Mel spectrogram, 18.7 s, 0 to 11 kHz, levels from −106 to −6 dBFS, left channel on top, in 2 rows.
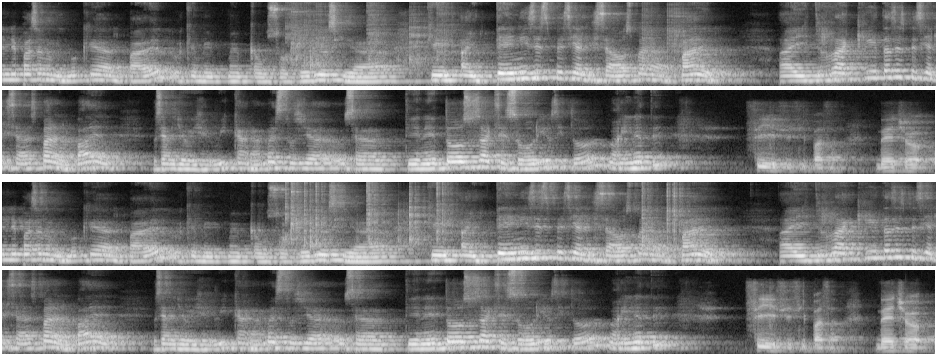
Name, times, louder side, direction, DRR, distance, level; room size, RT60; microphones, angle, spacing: voice 1, 0.0-7.2 7.8-10.5 10.9-16.0, equal, 20° left, 4 dB, 3.4 m, -23 dB
Crushing, 2.8-4.7 5.9-6.0 6.4-6.8, right 5 dB, 50° right, 6.2 m, -35 dB
voice 2, 16.8-18.5, right 2 dB, 85° right, 8 dB, 2.7 m, -29 dB
27.0 x 21.5 x 6.8 m, 1.0 s
head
